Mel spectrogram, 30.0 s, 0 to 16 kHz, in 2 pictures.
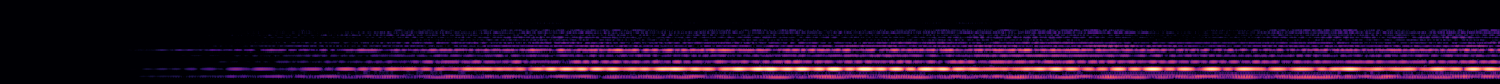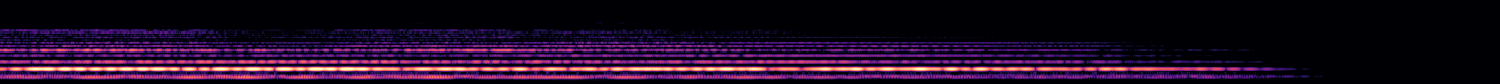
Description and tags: Pad 007 - Space Violin - E5
This sample is part of the “Pad 007 – Space Violin” sample pack. A violin or viola like sound, but yet quite different. The pack consists of a set of samples which form a multisample to load into your favorite sampler. The key of the sample is in the name of the sample. These Pad multisamples are long samples that can be used without using any looping. They are in fact playable melodic drones. They were created using several audio processing techniques on diverse synth sounds: pitch shifting & bending, delays, reverbs and especially convolution.
ambient, atmosphere, drone, multisample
